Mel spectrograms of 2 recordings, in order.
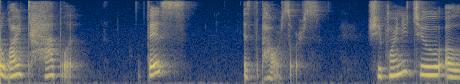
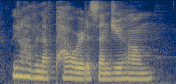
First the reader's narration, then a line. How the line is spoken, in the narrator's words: sighed Superhero Sinister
